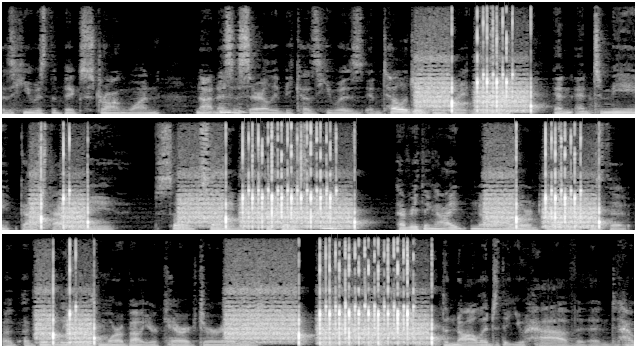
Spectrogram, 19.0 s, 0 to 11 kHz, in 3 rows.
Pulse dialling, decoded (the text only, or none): 4 1 0 4 1 0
